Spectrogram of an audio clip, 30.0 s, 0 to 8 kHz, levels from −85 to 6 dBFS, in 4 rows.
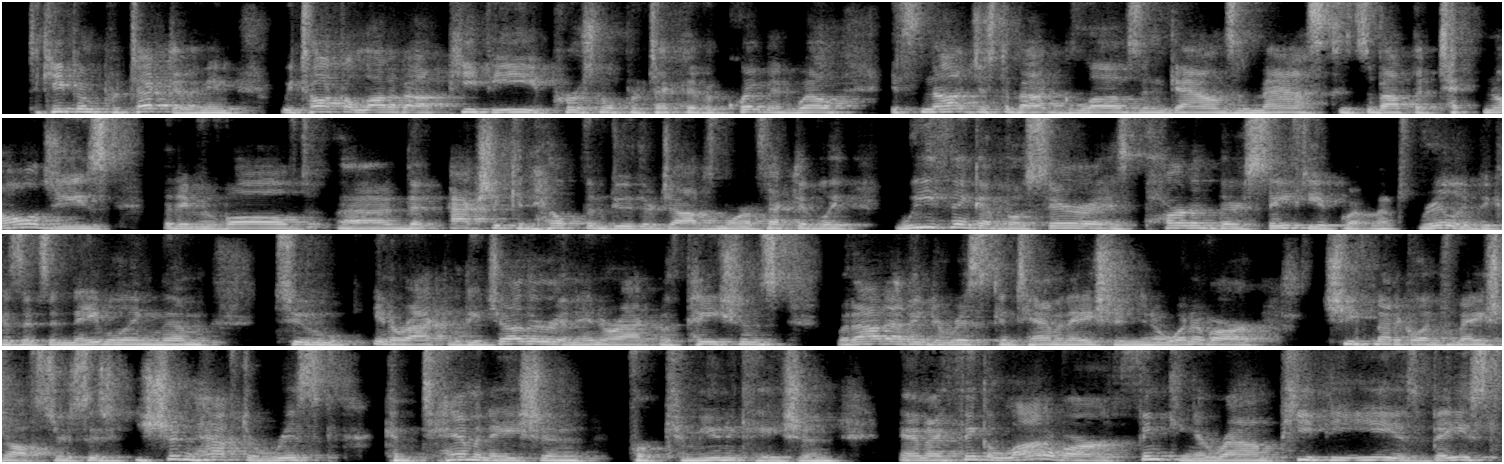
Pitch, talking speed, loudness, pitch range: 150 Hz, 205 wpm, -19 LUFS, 140-165 Hz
